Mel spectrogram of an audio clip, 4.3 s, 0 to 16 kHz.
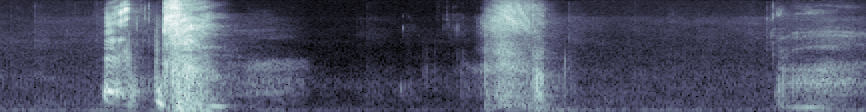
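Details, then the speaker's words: Woman's sneezing challenge: sneezes deliberately provoked by smelling pungent garam masala; sharp intake and loud explosive sneeze, a second sneeze two seconds later, then a soft sigh. "तो मुझे 8 चीखें आ गई अभी तक गरम मसाले से। बहुत ज़्यादा तीखा है ये, मतलब मेरे से भी ज़्यादा।"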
